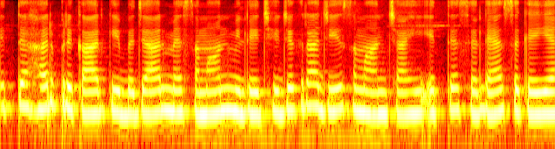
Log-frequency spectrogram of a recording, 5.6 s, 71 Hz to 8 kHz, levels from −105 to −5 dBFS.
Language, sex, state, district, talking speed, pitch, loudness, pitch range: Maithili, female, Bihar, Purnia, 195 wpm, 230 Hz, -14 LUFS, 220-245 Hz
